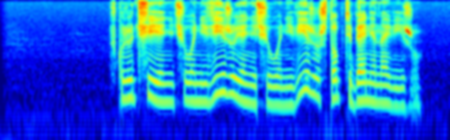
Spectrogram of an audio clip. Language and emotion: Russian, neutral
